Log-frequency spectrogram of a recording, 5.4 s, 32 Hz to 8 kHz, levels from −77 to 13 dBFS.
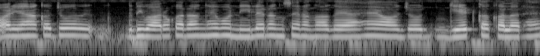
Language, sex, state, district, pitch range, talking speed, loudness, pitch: Hindi, female, Punjab, Fazilka, 220-240 Hz, 235 wpm, -16 LUFS, 230 Hz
